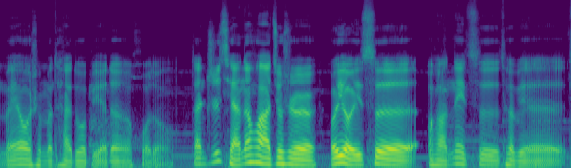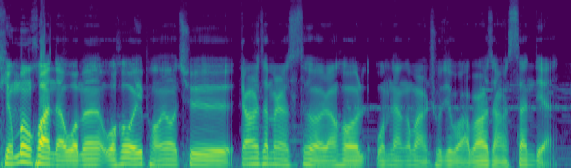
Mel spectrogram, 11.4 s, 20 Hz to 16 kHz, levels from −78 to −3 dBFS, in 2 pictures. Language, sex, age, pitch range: Chinese, male, 10-29, 95-110 Hz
